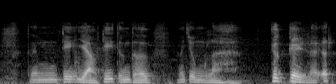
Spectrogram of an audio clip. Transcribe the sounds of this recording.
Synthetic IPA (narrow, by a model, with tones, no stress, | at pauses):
t̪ʰe˧mt͡ɕi˨˦zaː˨˩wt͡ɕi˨˦t̪ɨ̰˧˨əŋt̪ɨ̰˧˨əŋnɔ˨˦jt͡ɕʊ˧ŋ͡mlaː˨˩ | kɨ˨˩k̚ːi˨˩lə̰ː˧˨ʔi˦˥t̚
